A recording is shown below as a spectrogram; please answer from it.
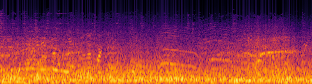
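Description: Inverted roller coaster train running along its steel track, a steady low rumble, with riders' drawn-out screams and crowd chatter over it.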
